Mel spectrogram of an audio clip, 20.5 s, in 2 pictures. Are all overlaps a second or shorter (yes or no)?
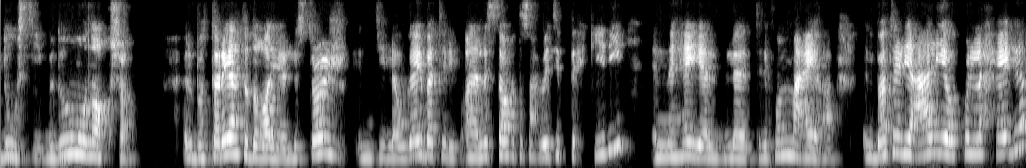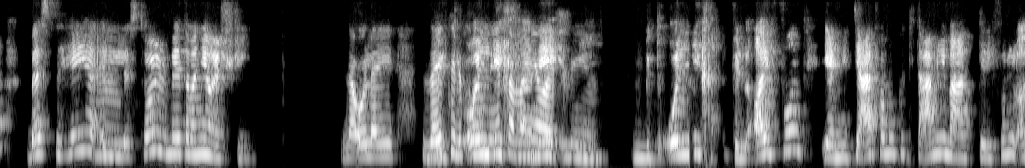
no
